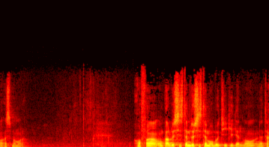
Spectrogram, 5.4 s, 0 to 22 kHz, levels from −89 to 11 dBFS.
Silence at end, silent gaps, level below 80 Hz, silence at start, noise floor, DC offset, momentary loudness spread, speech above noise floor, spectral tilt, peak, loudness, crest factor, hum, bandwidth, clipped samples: 0 s; none; -56 dBFS; 0 s; -52 dBFS; under 0.1%; 14 LU; 35 dB; -5 dB/octave; 0 dBFS; -17 LUFS; 20 dB; none; 12.5 kHz; under 0.1%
